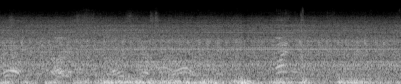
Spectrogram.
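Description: Outdoor ambience: a steady low rumble with faint voices talking in short phrases over it.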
